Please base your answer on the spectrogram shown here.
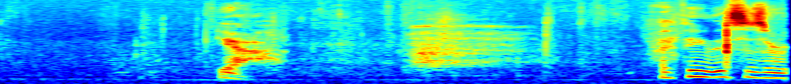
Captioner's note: exhales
